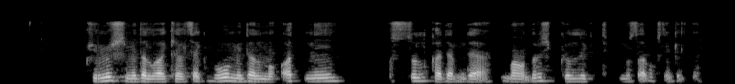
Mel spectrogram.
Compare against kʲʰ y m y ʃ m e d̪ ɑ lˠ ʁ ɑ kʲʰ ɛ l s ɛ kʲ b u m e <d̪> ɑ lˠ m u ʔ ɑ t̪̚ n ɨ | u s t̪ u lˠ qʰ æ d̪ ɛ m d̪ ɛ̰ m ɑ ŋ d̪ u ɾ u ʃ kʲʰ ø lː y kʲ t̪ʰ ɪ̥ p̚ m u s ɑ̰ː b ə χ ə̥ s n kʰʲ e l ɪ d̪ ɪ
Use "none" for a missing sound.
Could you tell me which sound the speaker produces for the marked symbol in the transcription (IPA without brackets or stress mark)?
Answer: d̪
